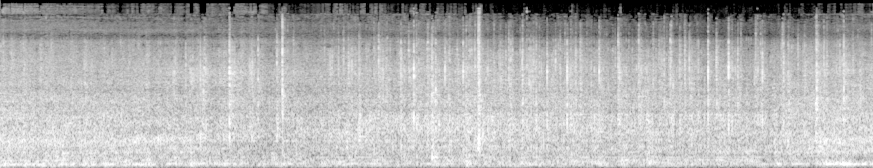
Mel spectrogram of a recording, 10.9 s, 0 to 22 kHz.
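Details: Bachmann Webb Coal Tank 0-6-2 model locomotive pulling coaches after repair of dislodged rear axles, bent pickups and a filed deformed wheel flange: light even wheel clicking, no knocks or clunks. Runs smoothly.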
